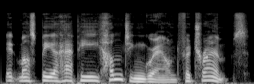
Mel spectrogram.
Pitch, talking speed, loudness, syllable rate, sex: 155 Hz, 210 wpm, -14 LUFS, 4.6 syllables/s, male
